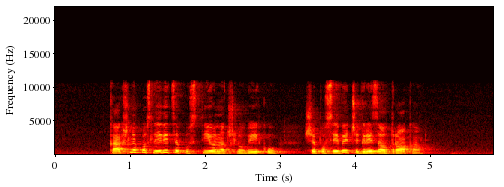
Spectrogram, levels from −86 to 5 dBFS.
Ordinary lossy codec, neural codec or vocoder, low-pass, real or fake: none; none; 10.8 kHz; real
